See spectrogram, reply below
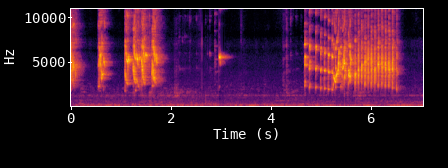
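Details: Pet lovebird giving a few scratchy squawks and a single chirp, then a long rapid run of rasping twittering notes; a low hum sits in the background.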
